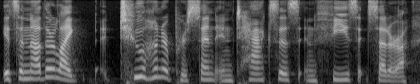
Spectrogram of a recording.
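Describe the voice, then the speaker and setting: Danish woman, podcast guest, mid-pitched, loose chatty delivery full of fillers. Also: expressive, normal speed, no room sound. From Denmark. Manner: laughing, self-deprecating, many fillers. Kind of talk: casual chat.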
